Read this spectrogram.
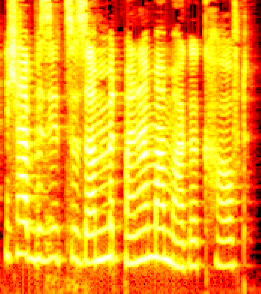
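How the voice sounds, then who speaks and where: A woman's voice: sits high, steady tone, a little fast. A woman voicing a kind, caring little girl in a children's story. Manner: caring, gentle.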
